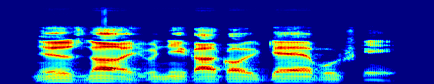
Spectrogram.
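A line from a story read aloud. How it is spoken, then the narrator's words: Giant's booming voice. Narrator (Russian): прогудел гигант, к которому внезапно вернулась речь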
